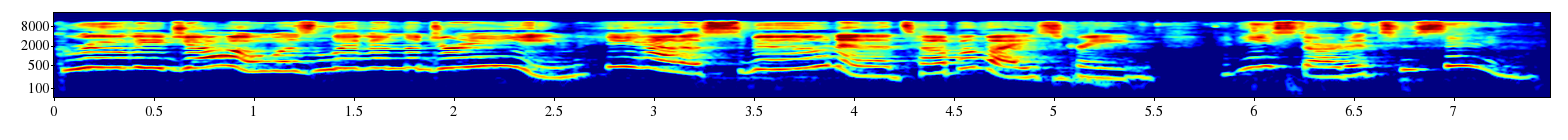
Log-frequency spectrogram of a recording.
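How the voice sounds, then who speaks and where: A woman speaking as a first-grade teacher at home, chatting to young children and reading a picture book aloud with expressive, drawn-out storytelling and sung refrains. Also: very high-pitched.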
